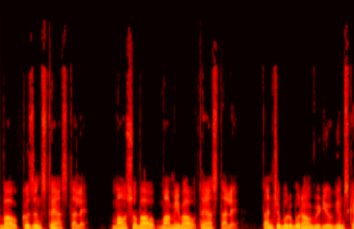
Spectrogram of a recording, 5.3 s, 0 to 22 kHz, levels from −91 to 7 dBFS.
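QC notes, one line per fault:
0.47–0.49 s, lost packet rebuilt from error correction: one packet went missing in transit, and the decoder filled the hole with the reduced-bitrate backup copy that the following packet carried inside it, which fits a single 20 ms frame. Because the backup was played, the speech runs on with no gap or dropout. That brief stretch sounds rougher and noisier than its surroundings, since the low-bitrate copy holds less detail than the original frame.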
